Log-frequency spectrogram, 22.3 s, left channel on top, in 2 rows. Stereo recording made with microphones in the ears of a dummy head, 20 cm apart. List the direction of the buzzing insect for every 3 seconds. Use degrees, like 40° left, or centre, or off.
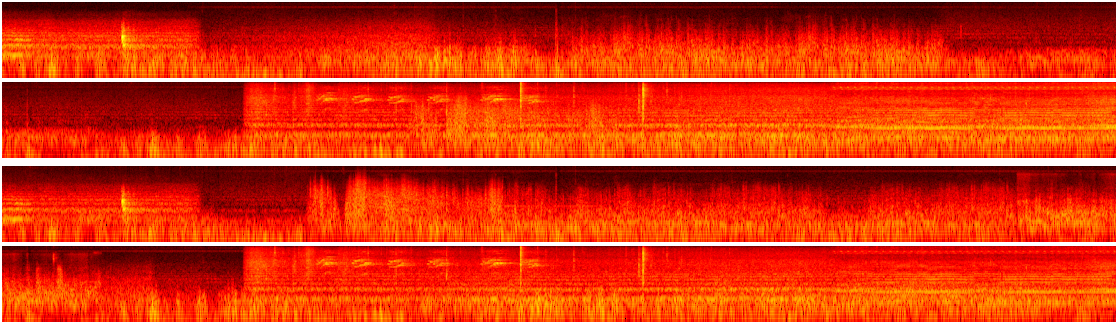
20° left, centre, 10° right, 20° right, 10° right, centre, 20° left, 20° left.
